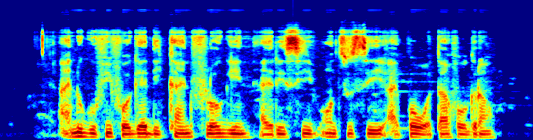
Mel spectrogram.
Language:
Nigerian Pidgin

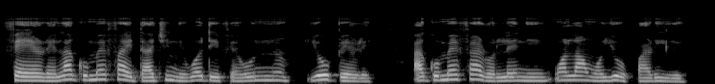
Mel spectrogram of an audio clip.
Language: Yoruba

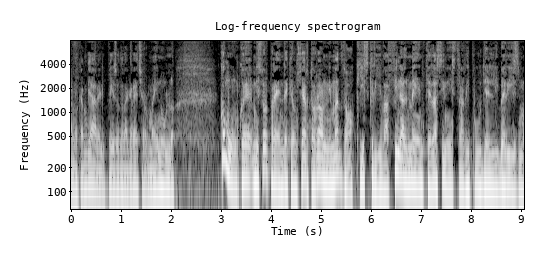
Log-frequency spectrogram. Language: Italian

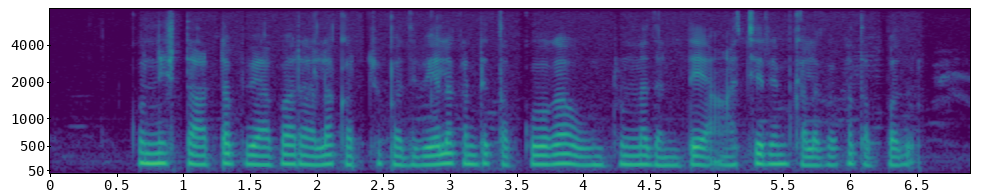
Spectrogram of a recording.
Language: Telugu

